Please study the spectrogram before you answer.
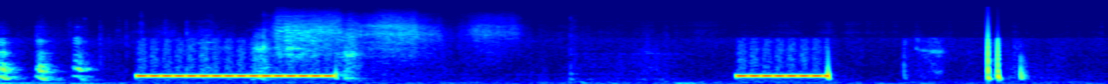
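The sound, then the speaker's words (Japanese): Ringback tone of an outgoing telephone call being placed: a steady, low, buzzing tone sounds in two bursts, a longer one and then a shorter one, separated by a quiet gap and followed by a brief click. “電話かけてみましょう”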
